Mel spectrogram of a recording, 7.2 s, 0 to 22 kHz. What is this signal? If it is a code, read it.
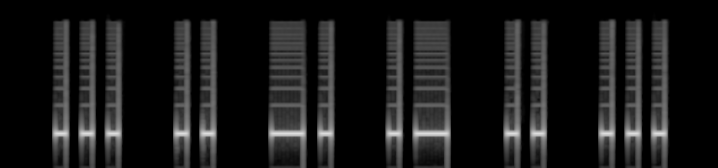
Morse code, heard as a keyed tone, about 9 wpm, spaced as for 7 wpm, 840 Hz. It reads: SINAIS
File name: cw / py2lcd / 20-PY2LCD-Li��o 29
